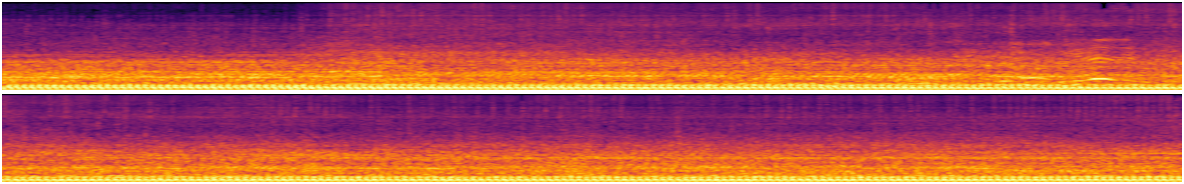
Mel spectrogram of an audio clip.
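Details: Craftsman II lawn tractor with swapped-in newer single-cylinder engine: steady, even drone, no misses, surges or knocks; running smoothly.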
